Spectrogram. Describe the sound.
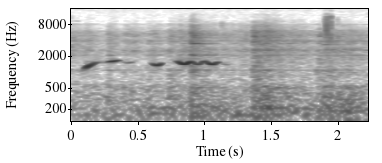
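A person whistles a short melody: a few wavering, mid-pitched notes with a brief pause between phrases, then quiet background sounds.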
